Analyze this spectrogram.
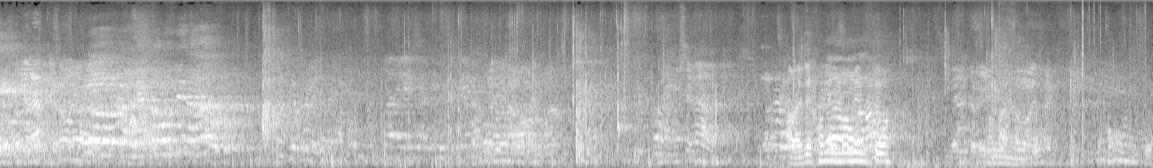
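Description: Young men and women talk over each other in a large echoing hall.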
